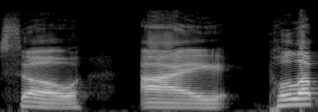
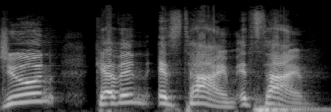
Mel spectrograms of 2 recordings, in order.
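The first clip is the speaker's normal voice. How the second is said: put-on very high old woman voice, called out; 10 semitones higher than usual. Telling a story, the speaker voices his grandmother calling June, Rafiki-like grandma impression. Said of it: "make your grandma sound like".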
